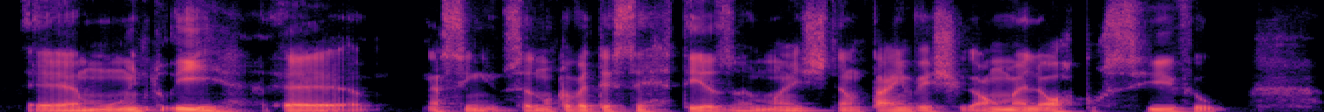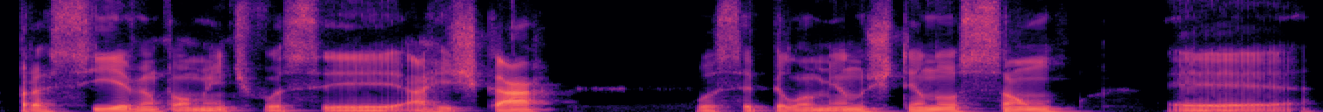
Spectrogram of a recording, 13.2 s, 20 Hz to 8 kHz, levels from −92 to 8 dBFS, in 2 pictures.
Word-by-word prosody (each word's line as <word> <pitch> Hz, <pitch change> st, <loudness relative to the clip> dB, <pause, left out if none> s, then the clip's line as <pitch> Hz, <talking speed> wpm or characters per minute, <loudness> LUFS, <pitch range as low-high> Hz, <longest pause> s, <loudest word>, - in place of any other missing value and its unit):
eh, 70 Hz, -1 st, +1 dB
muito 80 Hz, +10 st, 0 dB
e, 115 Hz, +1 st, +5 dB, 0.3 s
eh, 75 Hz, -1 st, +1 dB, 0.3 s
assim, -, -, -4 dB
você -, -, -5 dB
nunca 80 Hz, +5 st, -2 dB
vai 95 Hz, 0 st, +1 dB
ter 95 Hz, 0 st, -2 dB
certeza, 85 Hz, -9 st, -2 dB
mas 70 Hz, +2 st, -3 dB
tentar 75 Hz, +4 st, -2 dB
investigar 85 Hz, -1 st, -3 dB
o 100 Hz, -, +1 dB
melhor 90 Hz, -2 st, +1 dB
possível, 90 Hz, -4 st, -4 dB, 0.6 s
pra 85 Hz, -1 st, +1 dB
se 85 Hz, +3 st, +2 dB
eventualmente 75 Hz, -4 st, +1 dB
você 70 Hz, -1 st, 0 dB
arriscar, 80 Hz, +9 st, +4 dB, 0.7 s
você 80 Hz, -2 st, -3 dB
pelo 75 Hz, 0 st, -1 dB
menos 85 Hz, +4 st, +1 dB
ter 90 Hz, 0 st, 0 dB
noção, 90 Hz, -2 st, +2 dB, 0.5 s
eh, 70 Hz, -3 st, -1 dB
80 Hz, 120 wpm, -24 LUFS, 75-95 Hz, 0.7 s, e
